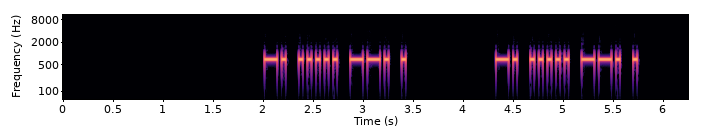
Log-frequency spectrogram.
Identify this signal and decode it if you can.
Morse code, heard as a keyed tone, about 28 wpm, 700 Hz. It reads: N5GE N5GE
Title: USA Call Signs - 4 Characters - Repeated 2x - 28wpm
